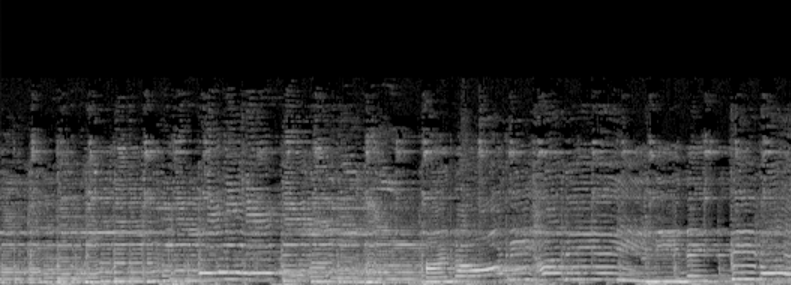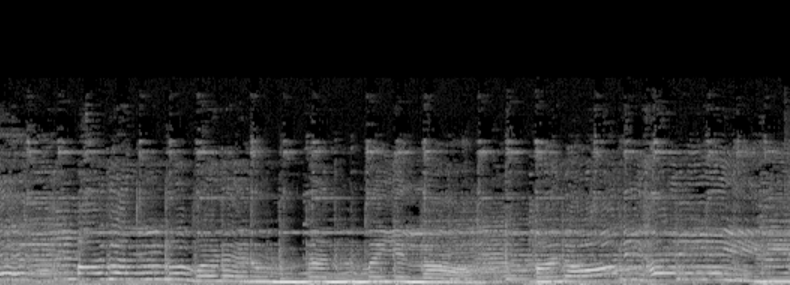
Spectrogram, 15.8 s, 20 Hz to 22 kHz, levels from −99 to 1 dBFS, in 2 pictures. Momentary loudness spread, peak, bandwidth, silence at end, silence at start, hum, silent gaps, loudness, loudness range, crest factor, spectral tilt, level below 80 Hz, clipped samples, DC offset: 9 LU; -12 dBFS; 12 kHz; 0 s; 0 s; none; none; -26 LUFS; 5 LU; 14 dB; -4.5 dB/octave; -64 dBFS; under 0.1%; under 0.1%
